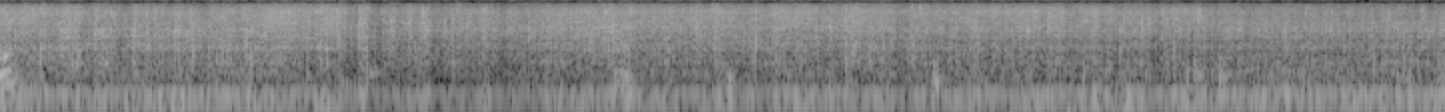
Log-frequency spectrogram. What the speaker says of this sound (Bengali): ঢাকনটা তুলে মাছটা এভাবে ধুয়ে ধুয়ে ভেজে নিব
